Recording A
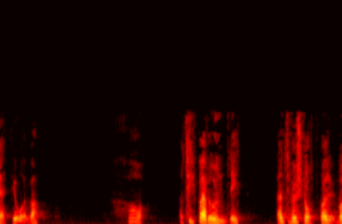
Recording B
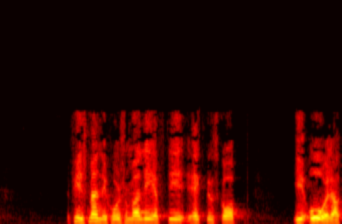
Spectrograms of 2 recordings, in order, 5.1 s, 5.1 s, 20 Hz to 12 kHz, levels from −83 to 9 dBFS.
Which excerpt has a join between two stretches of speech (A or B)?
A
